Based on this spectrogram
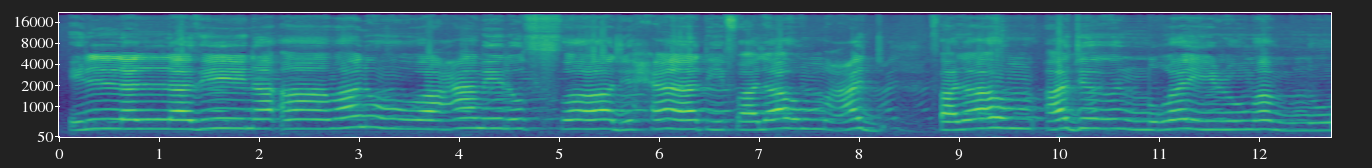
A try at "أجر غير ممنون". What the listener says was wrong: رائے رہ گئی اینڈ پہ. اجر غیر, دونوں کو موٹا کریں.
